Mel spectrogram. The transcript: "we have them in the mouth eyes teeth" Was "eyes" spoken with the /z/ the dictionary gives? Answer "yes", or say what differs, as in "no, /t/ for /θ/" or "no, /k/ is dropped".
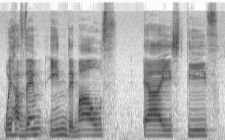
no, /s/ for /z/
